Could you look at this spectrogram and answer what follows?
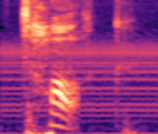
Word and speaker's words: talk: e large number 12 talk syllable they will talk on the phone talk you don't hear the l very clearly usually in speech so let me just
